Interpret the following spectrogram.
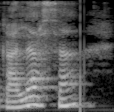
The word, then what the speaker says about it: chalaza: En latín se pronuncia calaza, que es la zona en que los tegumentos se sueldan con el funículo.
